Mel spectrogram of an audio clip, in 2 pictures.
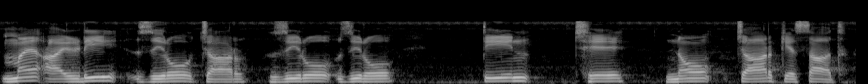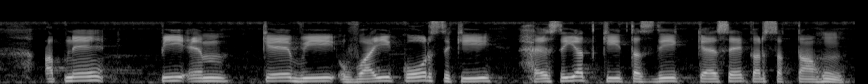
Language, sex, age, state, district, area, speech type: Urdu, male, 18-30, Uttar Pradesh, Siddharthnagar, rural, read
